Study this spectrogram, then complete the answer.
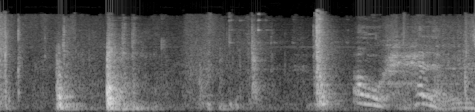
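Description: A front door is answered and opened, giving a few sharp clicks and knocks of the latch and door among people talking nearby.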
